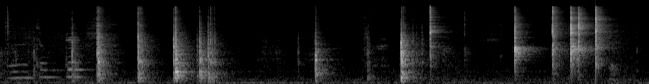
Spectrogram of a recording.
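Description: Irregular clacks and knocks of a baby banging and stirring toys in a plastic bucket: about a dozen sharp hits, coming faster near the end.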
